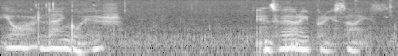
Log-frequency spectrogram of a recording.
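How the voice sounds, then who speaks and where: Woman playing ancient witch priestess whispering real slow, asmr roleplay, lofty potion scholar, noisy recording. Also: fairly low pitch, fairly even intonation. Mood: hushed, condescending. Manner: hushed, deliberate, lingering over lists.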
